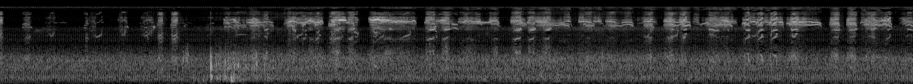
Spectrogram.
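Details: Great tit nestlings, day 14 after hatching, in a nest box at Falmouth, UK, in 2011. A busy, near-continuous chorus of shrill, high-pitched cheeps and rasps builds up and grows louder.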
